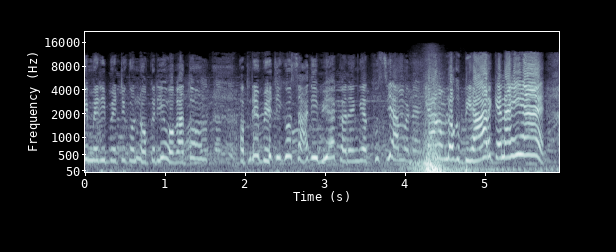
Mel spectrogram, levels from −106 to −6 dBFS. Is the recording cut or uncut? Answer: cut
